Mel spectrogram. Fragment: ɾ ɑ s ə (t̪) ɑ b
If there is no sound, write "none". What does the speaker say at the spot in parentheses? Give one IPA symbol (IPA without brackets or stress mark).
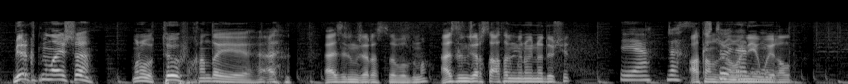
d̪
